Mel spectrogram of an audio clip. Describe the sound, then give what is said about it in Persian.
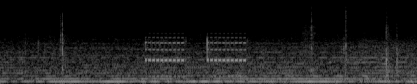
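A telephone rings once with a quick double burst of bright electronic tones, steady and moderately loud over a low background hum; it is a call to Father McKenzie, who does not pick up. “متاسفانه پدر مکنزی جواب نمیده.”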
